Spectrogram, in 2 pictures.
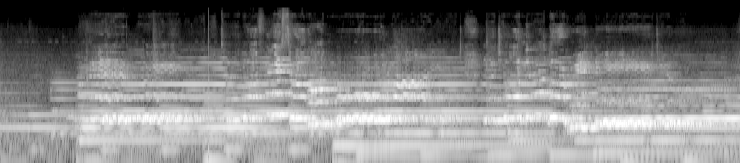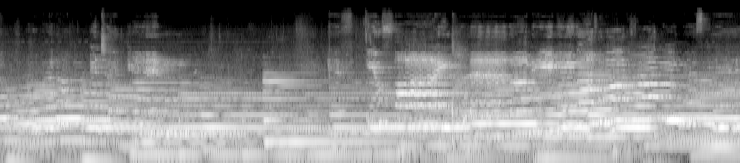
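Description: A woman sings a slow stage-musical ballad with instrumental accompaniment. The voice comes in about two seconds in, after a quieter instrumental opening, and holds long notes with vibrato.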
